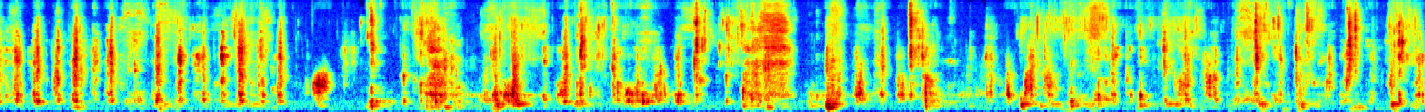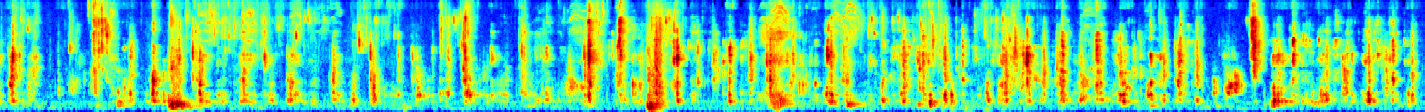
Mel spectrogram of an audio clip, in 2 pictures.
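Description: Close-miked wet chewing, smacking and slurping of a person eating pork in a creamy coconut-milk sauce with rice, as a steady stream of irregular clicks and wet mouth noises.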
